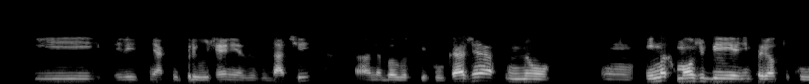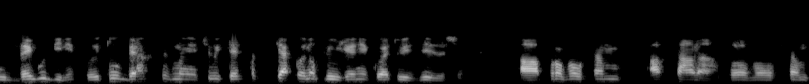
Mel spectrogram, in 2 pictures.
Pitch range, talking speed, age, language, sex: 120-160 Hz, 145 wpm, 30-49, Bulgarian, male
